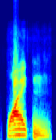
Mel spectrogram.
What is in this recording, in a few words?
"whiten", American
